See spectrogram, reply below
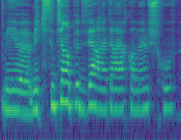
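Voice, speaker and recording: Her voice sits on the low side, steady, slightly mellow and at normal speed, echoing in the room as she shows her favorite nail polishes. The beauty vlogger's casual show-and-tell is hesitant and filler-heavy, with a trailing "donc voilà," but she's excited about her top picks.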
